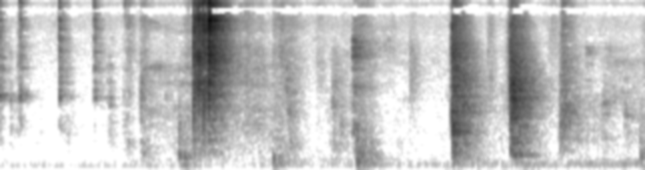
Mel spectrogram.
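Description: Clicks and knocks of a chainsaw being lifted off a crane scale's steel hook: the metal hook clinking and the saw's handle knocking, loudest about two seconds in, with a few more knocks after.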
